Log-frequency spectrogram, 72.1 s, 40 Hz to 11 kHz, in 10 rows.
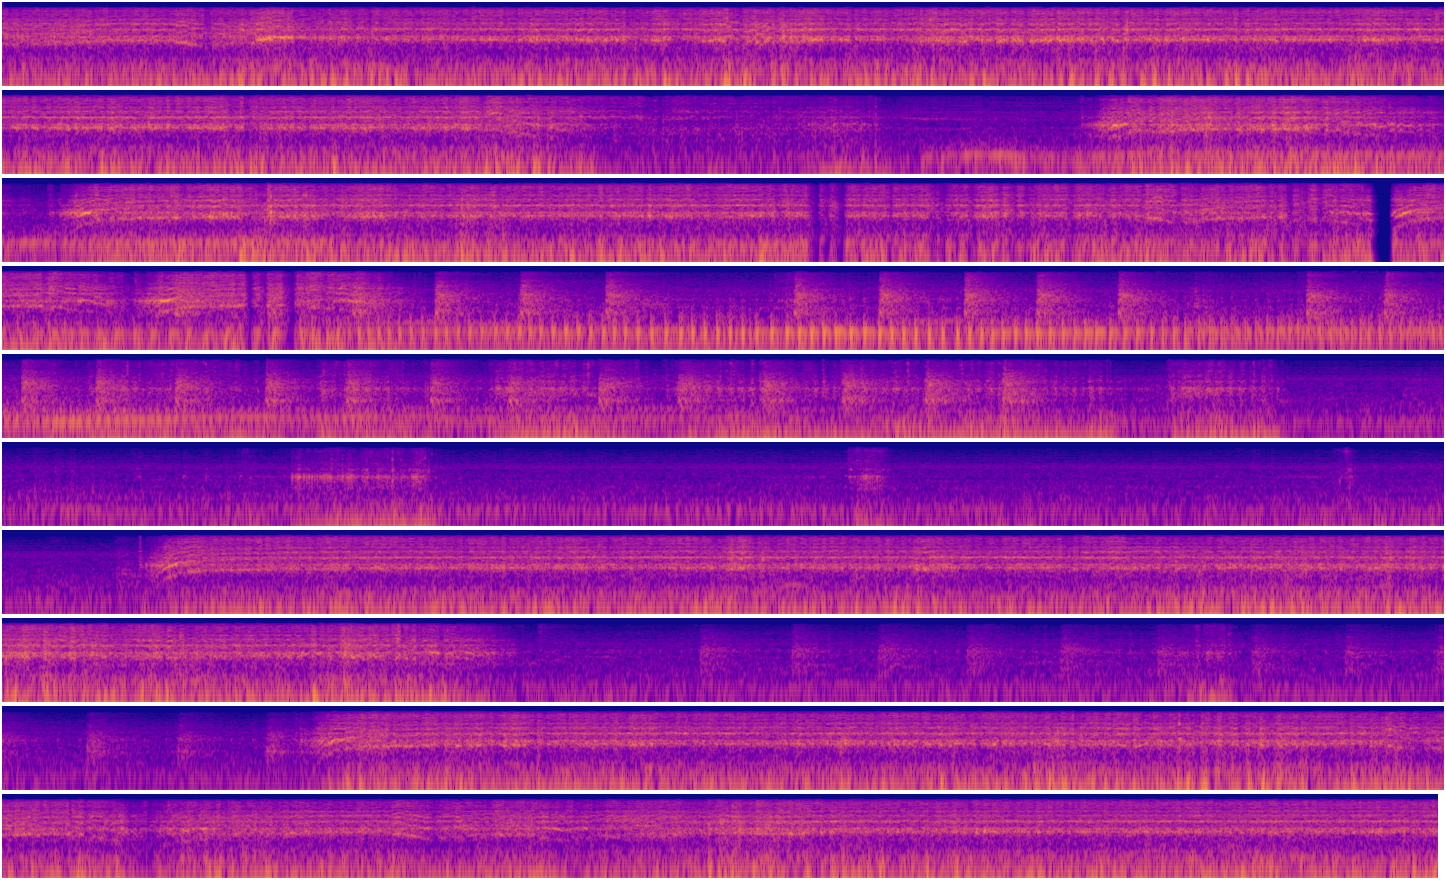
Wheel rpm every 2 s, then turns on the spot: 210, 230, 220, 230, 200, 20, 90, 110, 230, 230, 120, 50, 0, 0, 20, 20, 20, 10, 10, 0, 0, 20, 180, 230, 230, 230, 80, 0, 0, 60, 230, 230, 150, 160, 220, 230.
10-12 28-36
